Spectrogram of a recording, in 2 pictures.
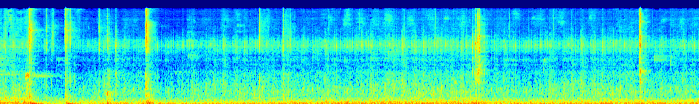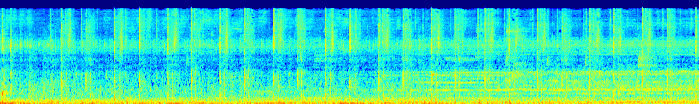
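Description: Footsteps echo on a concrete floor.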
